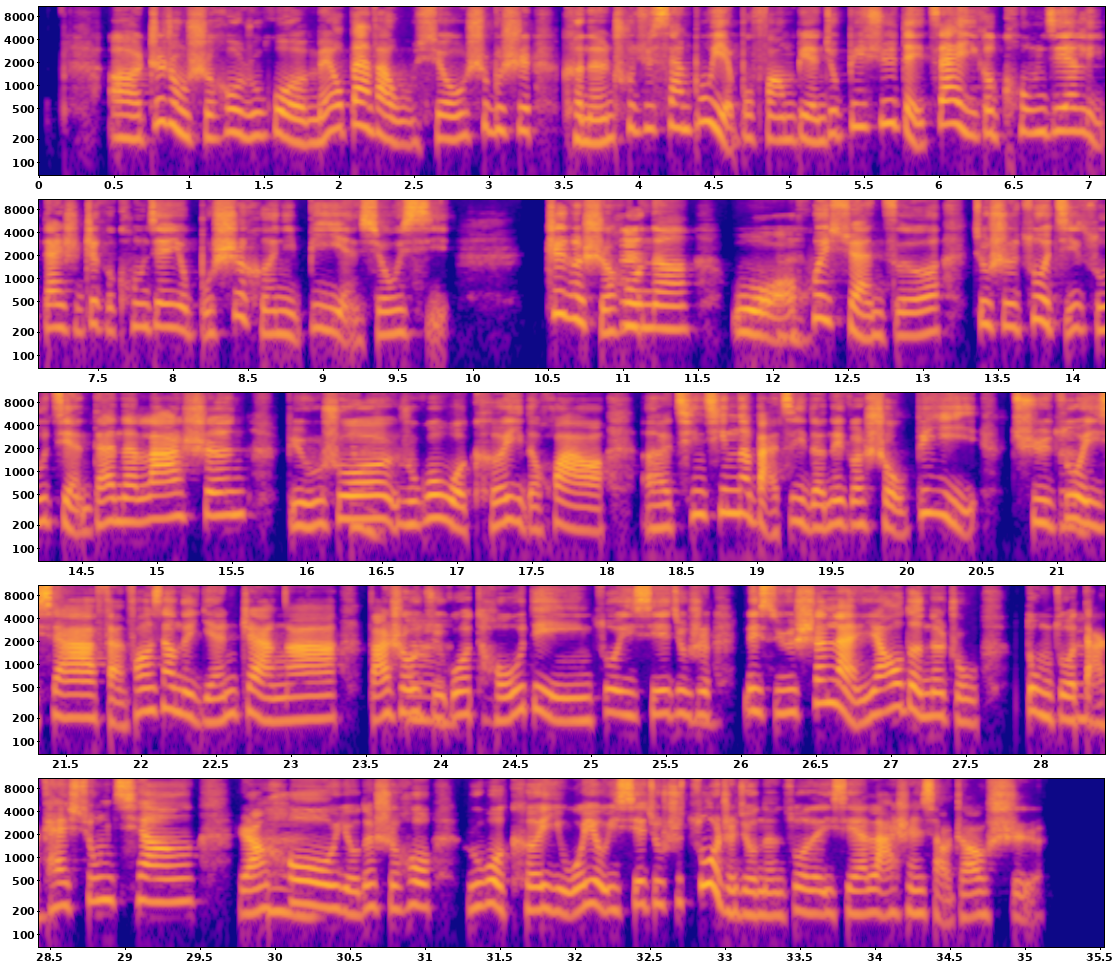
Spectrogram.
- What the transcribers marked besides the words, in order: none
- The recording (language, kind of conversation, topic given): Chinese, podcast, 午休时你通常怎么安排才觉得有效？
